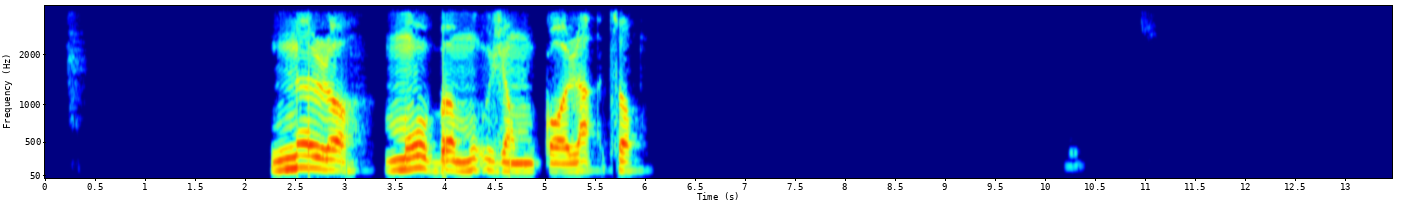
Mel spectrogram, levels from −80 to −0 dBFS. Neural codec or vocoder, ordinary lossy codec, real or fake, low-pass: none; AAC, 24 kbps; real; 3.6 kHz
